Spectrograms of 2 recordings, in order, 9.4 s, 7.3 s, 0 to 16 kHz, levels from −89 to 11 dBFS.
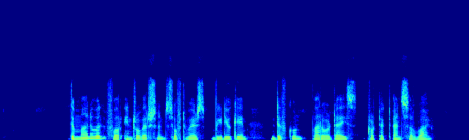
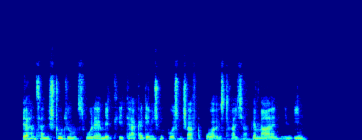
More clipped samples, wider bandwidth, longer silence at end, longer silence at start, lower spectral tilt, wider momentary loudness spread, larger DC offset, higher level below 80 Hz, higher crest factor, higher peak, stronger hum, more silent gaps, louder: neither; second, 7.2 kHz vs 9.2 kHz; second, 0.75 s vs 1.15 s; first, 1.4 s vs 0.45 s; first, -6 dB/octave vs -4 dB/octave; about the same, 7 LU vs 7 LU; neither; about the same, -70 dBFS vs -70 dBFS; about the same, 22 dB vs 20 dB; about the same, -16 dBFS vs -16 dBFS; neither; neither; about the same, -36 LUFS vs -36 LUFS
